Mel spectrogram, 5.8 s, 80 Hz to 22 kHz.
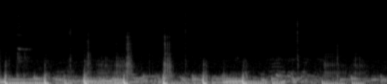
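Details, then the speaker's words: Digimark subwoofer after replacing a TDA7379 amplifier IC with a TDA7377, playing clean deep bass thumps with no crackle, buzz or cutting out at raised volume; normal bass output, no-sound fault fixed. "it's working fine yeah it's working fine you can hear the sound even volume up"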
